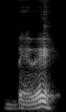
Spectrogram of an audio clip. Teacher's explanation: la aproximante bilabial sonora no existe como fonema en ningún lado y sin embargo, nosotros sí que la realizamos, por ejemplo, en la palabra bebé.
